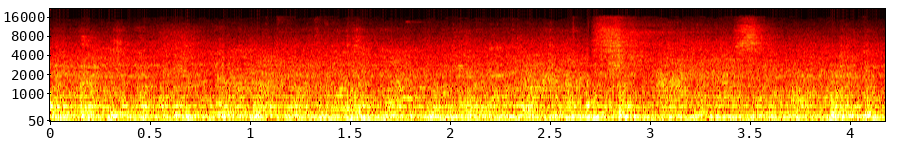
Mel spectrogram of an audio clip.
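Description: Seibu 2000 series electric train running, heard from inside the driver's cab: a steady rumble of wheels on rail, with two brief sharper sounds about two-thirds through as the wheels cross points.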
